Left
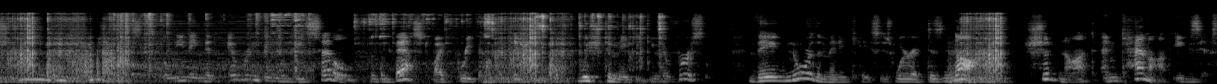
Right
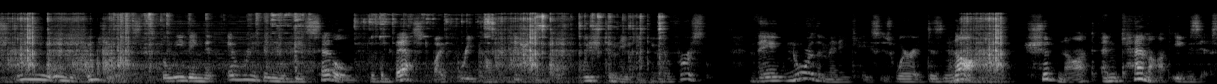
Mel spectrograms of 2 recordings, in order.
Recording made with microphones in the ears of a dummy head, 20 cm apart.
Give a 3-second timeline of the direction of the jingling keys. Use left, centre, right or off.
left, centre, right, off.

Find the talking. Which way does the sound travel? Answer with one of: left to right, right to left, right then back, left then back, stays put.
left then back.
